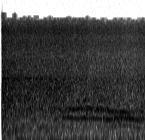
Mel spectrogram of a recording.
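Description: Steady rushing roar of a giant ocean wave breaking, with wind noise. A faint drawn-out tone slides slightly downward in the second half.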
